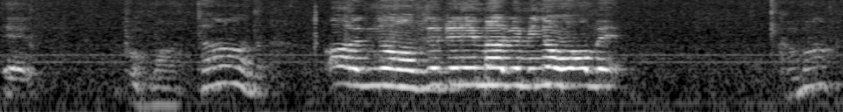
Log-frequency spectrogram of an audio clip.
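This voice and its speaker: A man's voice: extremely high pitch, lively intonation, slow, exaggerated voice. A male stage actor playing a lovesick man who pleads with his lover over the phone, talking theatrically and stammering in a live comedy performance. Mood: pleading. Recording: echoey stage recording from far off.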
